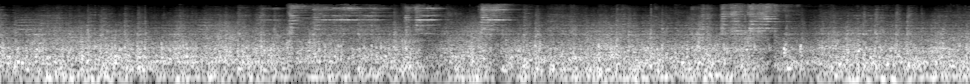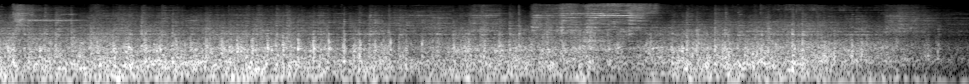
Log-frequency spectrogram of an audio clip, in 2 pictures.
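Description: Freight train of loaded timber wagons rolling past, a steady rumble of wheels on rail broken by several brief high-pitched wheel squeals. The sound dies away near the end as the last wagon goes by.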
